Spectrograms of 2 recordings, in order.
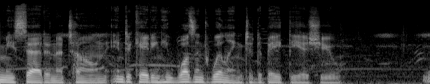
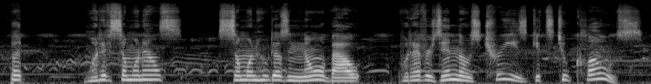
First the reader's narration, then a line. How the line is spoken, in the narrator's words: Danny whined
